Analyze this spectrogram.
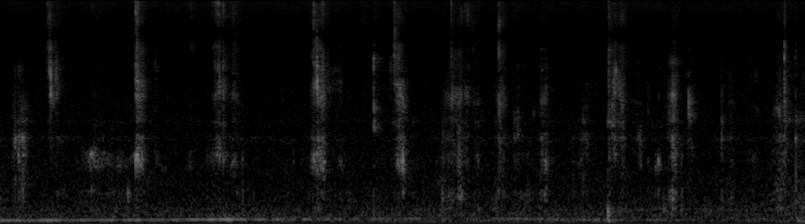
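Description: A person chewing food, heard faintly as soft, irregular mouth clicks and small crunches.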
